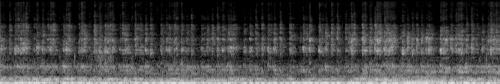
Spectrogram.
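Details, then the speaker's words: 1957 Bel Air 283 small-block V8 at idle: deep, even burble, steady low rumble, no knocks or misses. A manifold exhaust leak near the distributor was noted. Normal idle. "It's obviously a 283, but boy, it does sound good, man."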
